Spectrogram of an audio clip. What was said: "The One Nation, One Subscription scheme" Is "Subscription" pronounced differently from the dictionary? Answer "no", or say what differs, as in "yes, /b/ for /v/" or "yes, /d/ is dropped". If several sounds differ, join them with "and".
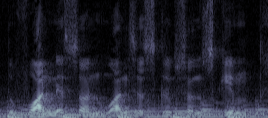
yes, /b/ is dropped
